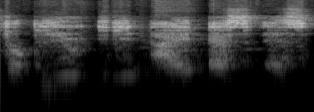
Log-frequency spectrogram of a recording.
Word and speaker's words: Weiss: Weiss spells W-E-I-S-S, please. Michael Weiss. That's how you pronounce it, because in German, in Germanic language, W is pronounced as V, like it's Volkswagen.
